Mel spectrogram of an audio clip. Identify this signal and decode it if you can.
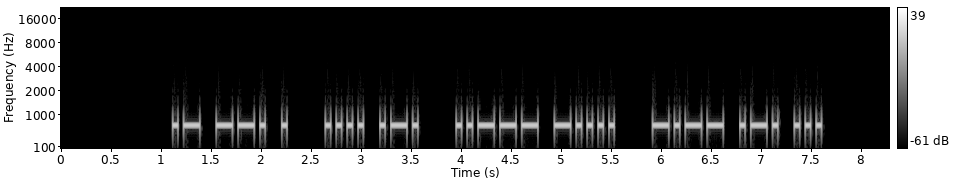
Morse code, heard as a keyed tone, about 22 wpm, 700 Hz. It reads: AGE HR 26 YRS
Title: Practice QSO - Exchange 3 - More Info - 22wpm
